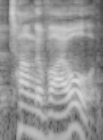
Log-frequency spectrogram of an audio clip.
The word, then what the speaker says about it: Tagovailoa: What is the proper pronunciation? Tua Tagovailoa, just like he said it, just how Tua said it.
